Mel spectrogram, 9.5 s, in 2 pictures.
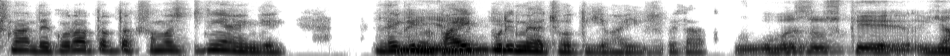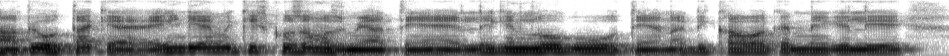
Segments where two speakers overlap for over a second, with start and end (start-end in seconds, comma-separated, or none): none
